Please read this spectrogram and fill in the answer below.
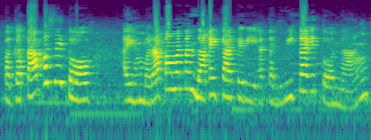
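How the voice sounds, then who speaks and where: A woman's voice: sits high, very animated, brisk, pushed and bright, slight background noise. A young female narrator reading a school puppet show story carefully and announcing the cast. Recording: echoey room with faint music.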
